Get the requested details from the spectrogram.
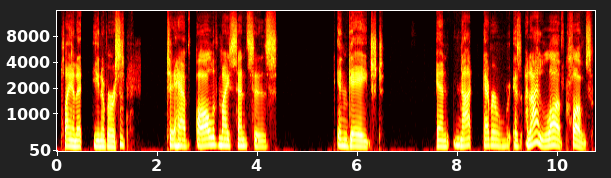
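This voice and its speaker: A woman in her sixties, a social worker and counselor, talking as an interview guest in an enthusiastic, expressive way. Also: deep voice, no echo, studio quality. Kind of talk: casual conversation.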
